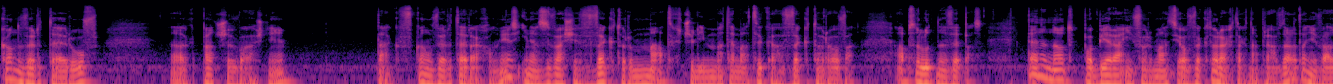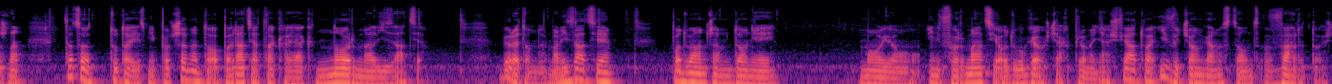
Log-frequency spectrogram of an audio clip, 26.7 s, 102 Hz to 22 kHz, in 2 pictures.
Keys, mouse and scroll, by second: 9.8 click, 10.9 click, 14.1 click, 17.1 click, 18.8-19.8 drag, 20.5-21.3 drag, 22.2-23.3 drag, 25.1-26.6 drag.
